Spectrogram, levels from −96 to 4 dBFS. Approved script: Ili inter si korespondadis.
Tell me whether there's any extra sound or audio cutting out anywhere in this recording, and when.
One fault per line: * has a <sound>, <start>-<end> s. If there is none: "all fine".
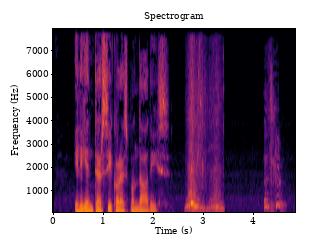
* has a whoosh, 2.6-3.4 s
* has a sneeze, 4.2-4.7 s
